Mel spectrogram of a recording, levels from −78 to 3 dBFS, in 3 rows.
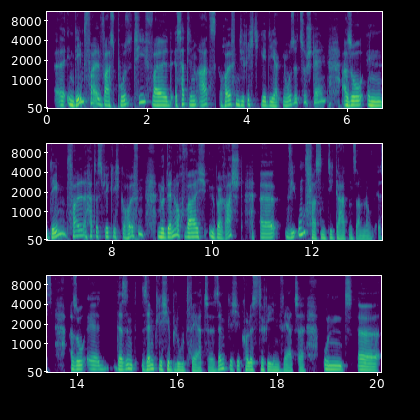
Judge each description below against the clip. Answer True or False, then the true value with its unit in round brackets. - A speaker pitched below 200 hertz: True (135 Hz)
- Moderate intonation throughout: True (4.2 semitones)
